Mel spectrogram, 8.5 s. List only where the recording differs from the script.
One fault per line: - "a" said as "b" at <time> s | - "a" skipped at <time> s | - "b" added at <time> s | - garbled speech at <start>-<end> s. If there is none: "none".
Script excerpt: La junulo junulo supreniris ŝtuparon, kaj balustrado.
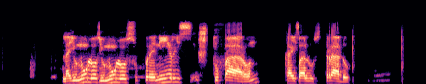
none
